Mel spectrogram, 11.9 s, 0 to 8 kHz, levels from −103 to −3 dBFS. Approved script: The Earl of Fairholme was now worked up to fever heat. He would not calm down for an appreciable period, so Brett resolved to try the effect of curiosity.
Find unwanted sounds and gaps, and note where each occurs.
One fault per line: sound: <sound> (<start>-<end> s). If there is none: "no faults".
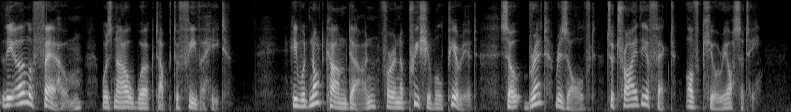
no faults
